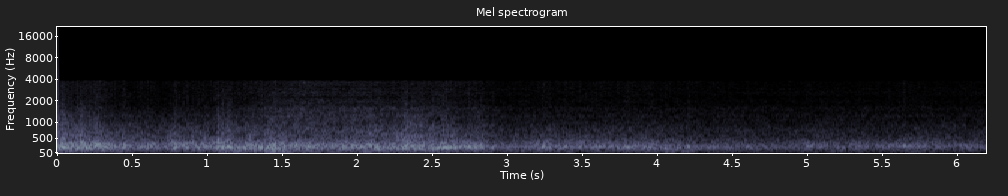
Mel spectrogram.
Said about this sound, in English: I looked out the window, and the sky grew darker and darker. The thunder seemed to make the earth shake.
